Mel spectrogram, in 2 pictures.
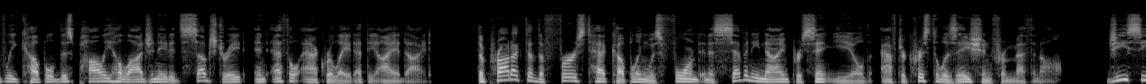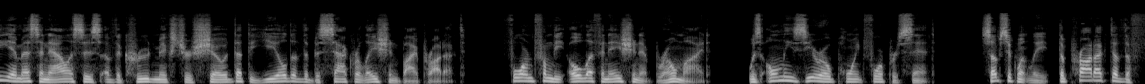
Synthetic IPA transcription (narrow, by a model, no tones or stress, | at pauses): vlikʰʌpl̩ˠd̪̚ðɪspʰɑlˠiɦəlɑd͡ʒɨneɪɾɨd̥sʌb̥stɹ̥eɪɾɨ̃nɛθl̩ˠʔækɹəleɪɾɨt̪̚ðiʔa̰ɪɨ̰da̰ɪd̥̚ | ðɨpʰɹ̥ɑɾɨk̚tʌvðɨfɜ˞st̚hɛd̚kʰʌplˠɪ̃ŋwʌz̥fɔɹmdɨ̰̃nɨsɛvɨ̃ntinãɪ̃npʰə˞sɛ̃nʔjilˠdʔæftə˞kʰɹ̥ɪstl̩ˠəzeɪʃɨ̃nfɹʌ̃mːɛ̰θə̃nə̰lˠ | d̥d͡ʒisiɛ̃mɛsɨnælˠəsɨsʌvðɨkʰɹ̥ʉd̚mɪkst͡ʃə˞ʃoʊd̪̚ðɨt̪̚ðɨjilˠdʌvðɨbɨsækɹəleɪʃɨ̃nba̰ɪpʰɹ̥ɑ̰ɾɨ̰k̚t | fɔɹmd̥fɹʌ̃mðiʔoʊlɛfɨneɪʃɨ̃nɨ̰t̚b̥ɹõʊ̃ma̰ɪd̥̚ | wʌzõ̰ʊ̃nlizɪɹoʊpʰɔ̃ɪ̃ntfɔɹpʰə˞sɛ̰̃nt | sʌb̥sɨkwə̃nʔliðɨpʰɹ̥ɑɾɨk̚tʌvðɨ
